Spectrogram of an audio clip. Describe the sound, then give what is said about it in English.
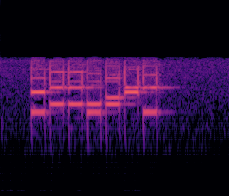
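Seven quick touch-tone keypad beeps sound in an even rhythm as a number is dialed over a telephone line. A faint line hiss remains after the last beep. “Let me see if I could dial.”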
